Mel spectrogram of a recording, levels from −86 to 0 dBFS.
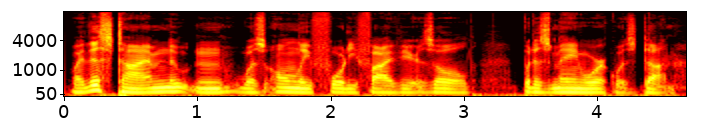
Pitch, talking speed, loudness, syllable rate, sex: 110 Hz, 205 wpm, -19 LUFS, 4.4 syllables/s, male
